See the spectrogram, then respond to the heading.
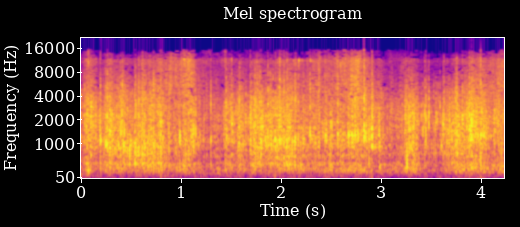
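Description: A large pile of short, solid white chalk pieces on a blue surface is scooped up and squeezed between chalk-dusted bare hands and fingers. The pieces grind and crunch together in a dense, continuous, scratchy crackle that is bright and dry, with almost no low end.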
